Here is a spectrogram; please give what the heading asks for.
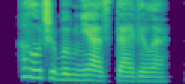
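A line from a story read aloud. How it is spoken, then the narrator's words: Laughing mother. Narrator (Russian): засмеялась мама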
